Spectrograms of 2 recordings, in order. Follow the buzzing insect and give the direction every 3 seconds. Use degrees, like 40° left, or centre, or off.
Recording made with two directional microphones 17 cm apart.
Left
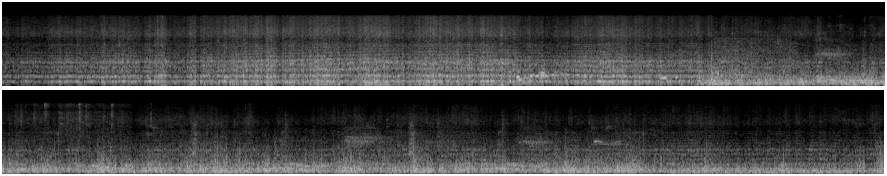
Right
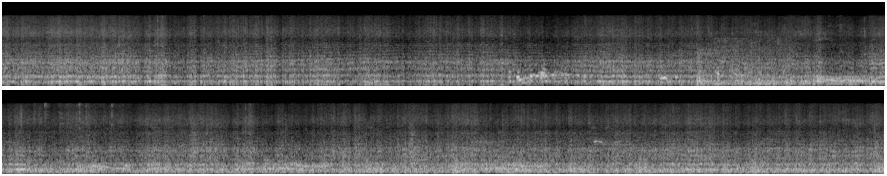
30° right, 10° left, 30° right, 60° right, 60° right, 60° right.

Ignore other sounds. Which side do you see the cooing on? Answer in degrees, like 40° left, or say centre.
30° right.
